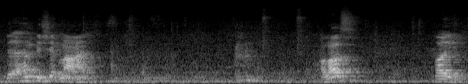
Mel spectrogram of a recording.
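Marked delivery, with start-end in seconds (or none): none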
